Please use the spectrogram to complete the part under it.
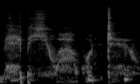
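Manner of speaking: very quiet, close whispered delivery. As Maeve, leaning closer to him after his muttered remark: Maeve whispering. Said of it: "lean down a bit closer and whisper".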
